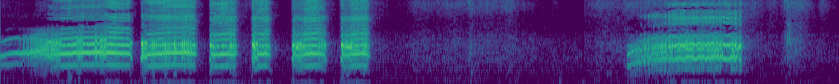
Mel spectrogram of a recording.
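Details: Domestic hen gives a drawn-out rising note, then a burst of five clipped syllables. After a quiet pause comes a second long, harsh note and a faint final sound.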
